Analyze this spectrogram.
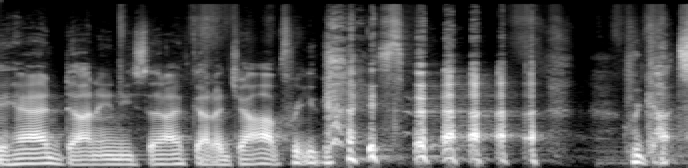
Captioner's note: laughs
